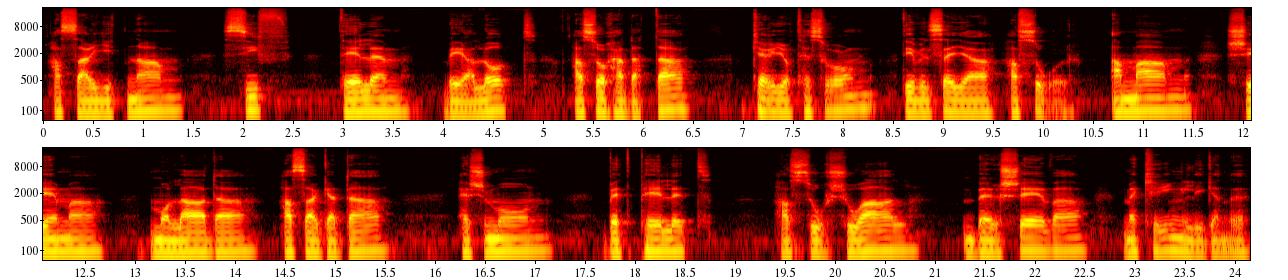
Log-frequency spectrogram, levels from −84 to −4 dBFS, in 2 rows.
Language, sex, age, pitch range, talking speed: Swedish, male, 30-49, 85-100 Hz, 50 wpm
